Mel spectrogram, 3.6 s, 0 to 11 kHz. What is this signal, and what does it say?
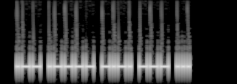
Morse code, heard as a keyed tone, about 31 wpm, 700 Hz. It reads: W1COS
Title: USA Call Signs - 5 Characters - 3x Character Spacing - 30wpm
